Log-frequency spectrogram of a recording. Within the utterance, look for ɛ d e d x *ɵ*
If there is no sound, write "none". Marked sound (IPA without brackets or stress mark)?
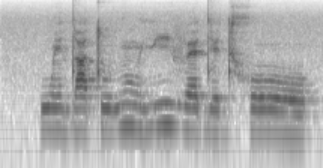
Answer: o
